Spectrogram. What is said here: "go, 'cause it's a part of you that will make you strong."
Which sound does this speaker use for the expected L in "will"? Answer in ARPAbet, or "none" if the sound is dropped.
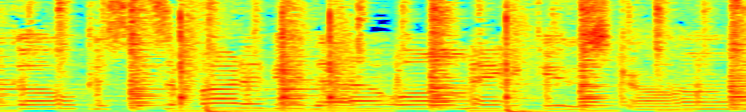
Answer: N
